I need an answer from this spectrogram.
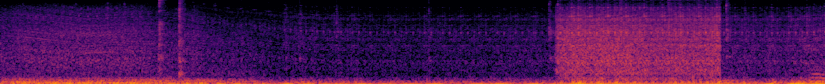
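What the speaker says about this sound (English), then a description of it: "Wood chipper works great though" A wood chipper in a game set in North Montana drones on steadily with a low, rough engine rumble, joined midway by a brief louder burst of grinding noise, with no talking.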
